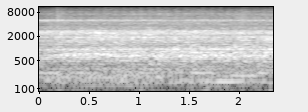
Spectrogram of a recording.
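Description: Steady, even background noise, like a hiss, with no voices and no distinct events.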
